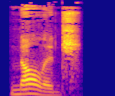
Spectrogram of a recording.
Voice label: "knowledge", English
